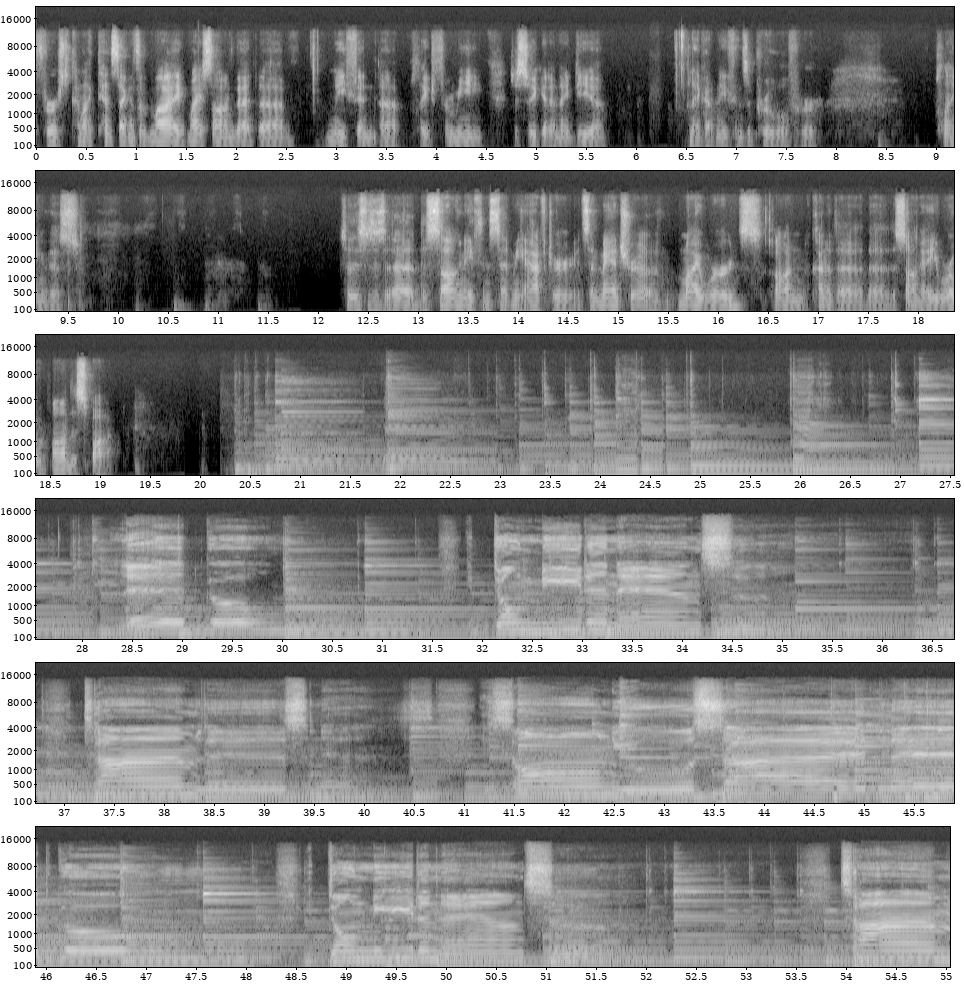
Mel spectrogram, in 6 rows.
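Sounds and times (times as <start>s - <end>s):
acoustic guitar strumming: 20.4s - 55.0s
person singing: 28.3s - 30.8s, 31.8s - 36.0s, 37.2s - 52.2s, 54.0s - 55.0s.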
